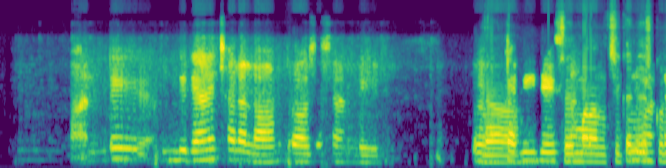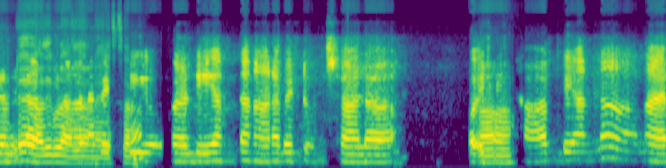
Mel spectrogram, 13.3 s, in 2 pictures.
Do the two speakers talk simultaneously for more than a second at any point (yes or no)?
yes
